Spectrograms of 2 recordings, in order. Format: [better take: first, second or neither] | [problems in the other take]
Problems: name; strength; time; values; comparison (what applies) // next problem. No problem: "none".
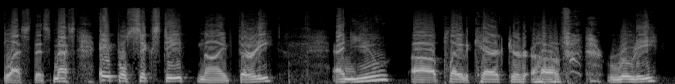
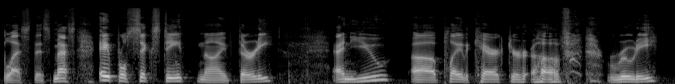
second | distortion; heavy; 16% of the sound clipped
